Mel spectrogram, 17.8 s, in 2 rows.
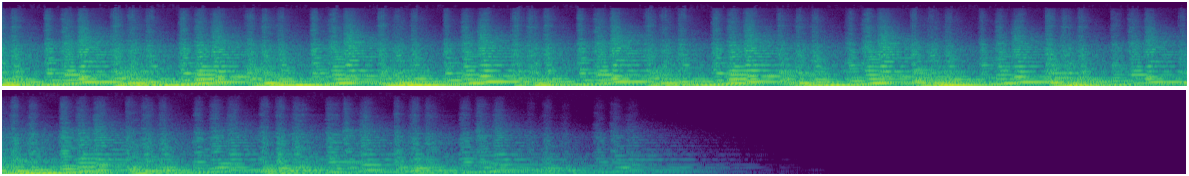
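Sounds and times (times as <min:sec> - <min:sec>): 
cinematic cello arpeggio trailer music: 0:00.0 - 0:14.2.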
